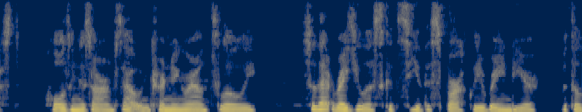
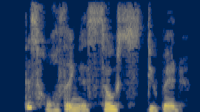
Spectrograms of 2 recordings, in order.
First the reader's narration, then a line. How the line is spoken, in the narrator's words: Regulus grumbled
